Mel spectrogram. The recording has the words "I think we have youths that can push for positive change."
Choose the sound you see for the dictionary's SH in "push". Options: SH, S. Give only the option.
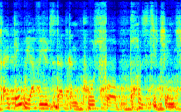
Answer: S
